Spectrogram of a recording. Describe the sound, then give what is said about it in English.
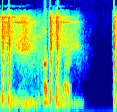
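A machine-gun sound effect plays in a live studio: loud, rapid, rattling bursts of gunfire, a brief silence, then another short burst. “But yes, we do got people shooting here live in the studio audience.”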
